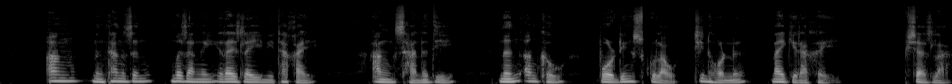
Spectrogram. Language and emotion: Bodo, fearful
